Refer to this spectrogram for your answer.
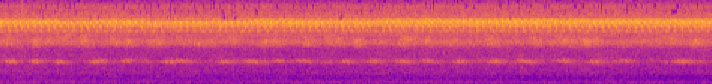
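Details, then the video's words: Insects chirp during a rainy night in India. A steady, piercing high trill runs throughout beneath lower rhythmic pulses, with faint rain patter. "Cricket & Swamp! Forest Sound"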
